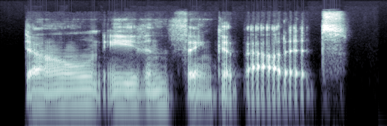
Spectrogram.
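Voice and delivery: slow, flat, perfectly even deadpan monotone. Retelling the range master speaking over the speakers, slow monotone voice. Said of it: "in perfect pitch, monotone, slow voice said".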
